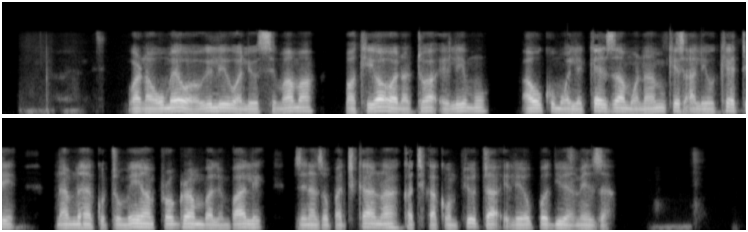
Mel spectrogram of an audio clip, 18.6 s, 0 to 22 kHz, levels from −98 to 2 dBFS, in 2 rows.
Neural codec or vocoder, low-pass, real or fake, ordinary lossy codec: codec, 16 kHz, 0.8 kbps, ZipCodec; 7.2 kHz; fake; AAC, 32 kbps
